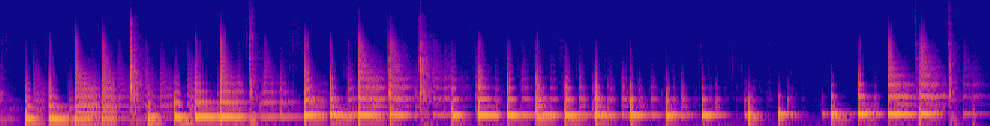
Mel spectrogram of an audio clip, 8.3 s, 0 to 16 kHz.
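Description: Softube Model 82 software mono synth, modelled on the Roland SH-101, playing a fast run of short, plucky bass notes. Key velocity drives the filter, so each note opens brighter or duller, and the line steps up in pitch in the first few seconds.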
